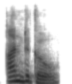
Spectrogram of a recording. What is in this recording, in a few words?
"undergo", Indian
